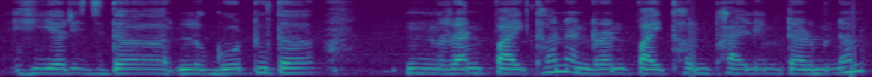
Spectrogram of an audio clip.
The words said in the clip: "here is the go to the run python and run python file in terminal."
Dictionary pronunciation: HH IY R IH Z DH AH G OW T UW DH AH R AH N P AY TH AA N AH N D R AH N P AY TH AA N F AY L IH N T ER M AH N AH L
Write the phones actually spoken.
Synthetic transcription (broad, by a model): HH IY R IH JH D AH G OW T UW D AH R AH N P AY T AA N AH N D R AH N P AY T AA N P AY L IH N T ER M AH N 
